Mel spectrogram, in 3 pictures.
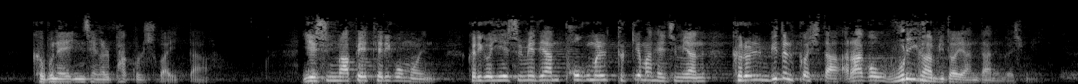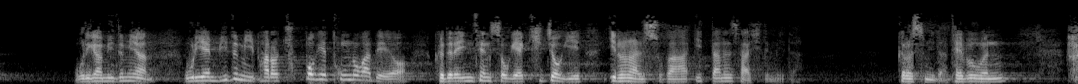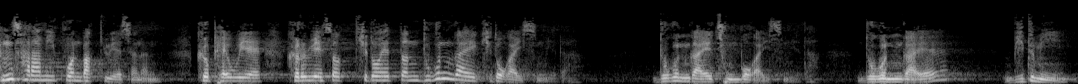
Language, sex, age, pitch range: Korean, male, 50-69, 135-190 Hz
